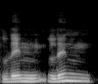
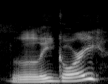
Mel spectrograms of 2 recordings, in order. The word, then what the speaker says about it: Liori: as Vanessa lingor uh Lin Lin h no I keep saying an n in there it's liori yeah um and then we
